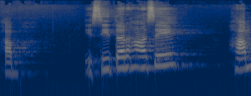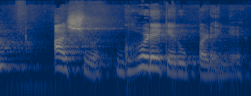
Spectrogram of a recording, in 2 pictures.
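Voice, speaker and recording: A woman, teaching a class by reciting grammar. Her voice sits high, and she reads out each word form slowly and in a steady rhythm, pausing between them. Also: gravelly.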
